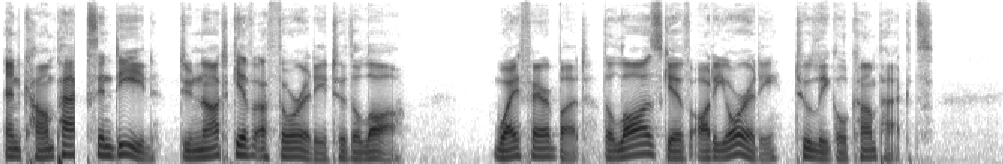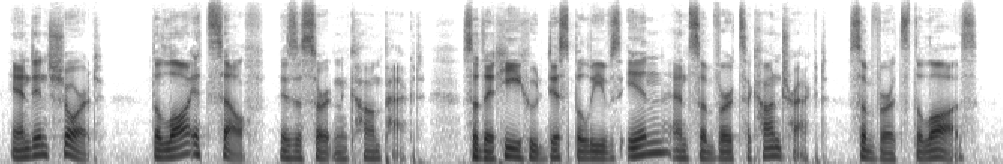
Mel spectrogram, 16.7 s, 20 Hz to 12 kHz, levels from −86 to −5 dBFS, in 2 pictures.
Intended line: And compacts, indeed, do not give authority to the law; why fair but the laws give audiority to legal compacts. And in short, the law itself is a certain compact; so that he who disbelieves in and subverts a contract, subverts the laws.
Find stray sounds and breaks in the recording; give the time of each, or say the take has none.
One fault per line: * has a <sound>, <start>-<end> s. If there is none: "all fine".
* has a dropout, 0.6-0.7 s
